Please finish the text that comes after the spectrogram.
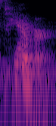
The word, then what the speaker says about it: timbre: final word that you need to know is Tambor it's felt kind of weird but it's pronounced among TI m vr e and what Tambor is is the unique sound that each instrument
